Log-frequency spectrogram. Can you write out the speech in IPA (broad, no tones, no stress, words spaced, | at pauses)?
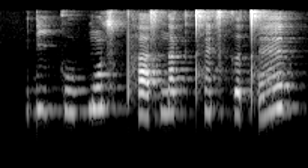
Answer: ɗiku ɡ͡bõspʰas naktʰɛ̃skɐtʼɛ̃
